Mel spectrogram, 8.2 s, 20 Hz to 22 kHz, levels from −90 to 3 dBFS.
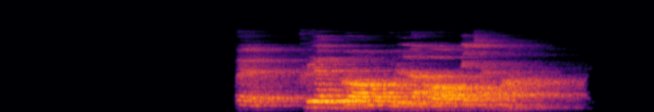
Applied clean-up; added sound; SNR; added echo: none; none; none; reverberation time 2.1 s.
